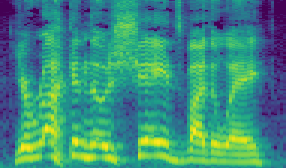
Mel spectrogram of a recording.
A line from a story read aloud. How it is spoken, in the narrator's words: Cash called out after him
